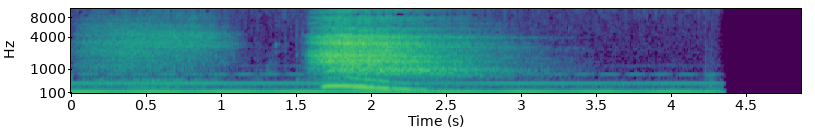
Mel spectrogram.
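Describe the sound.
A single deep breath drawn in: a brief, breathy rush of air lasting under a second, rising out of a steady low electrical hum and easing off into softer breath noise.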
